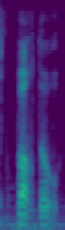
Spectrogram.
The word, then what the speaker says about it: Bordeaux: yeah but it's uh it's bordo it's like it's like art o wait what yeah you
